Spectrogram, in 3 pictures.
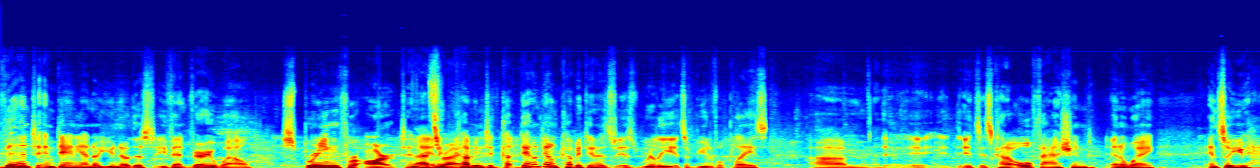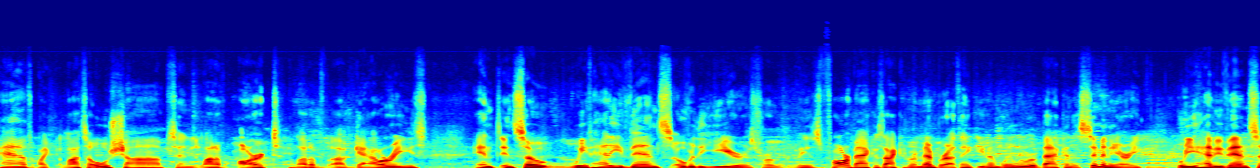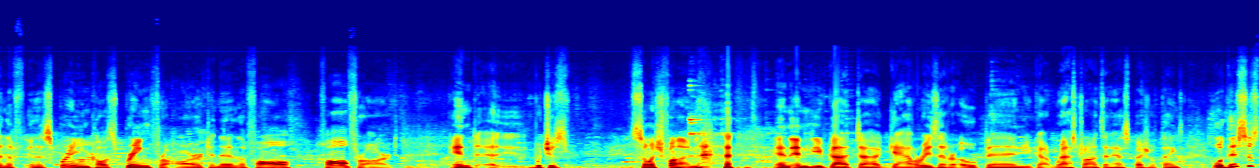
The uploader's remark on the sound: On-location at LOLA in Covington for the Vintner's Dinner, part of the A Taste of Covington event this weekend.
